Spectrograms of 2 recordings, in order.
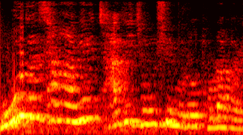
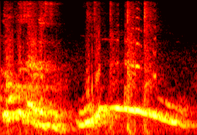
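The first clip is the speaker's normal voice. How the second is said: put-on high, louder praise for the child; 7 semitones higher, 5 dB louder, slower than usual. Mom praising her child's effort, high and louder. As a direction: cheer the kid on.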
